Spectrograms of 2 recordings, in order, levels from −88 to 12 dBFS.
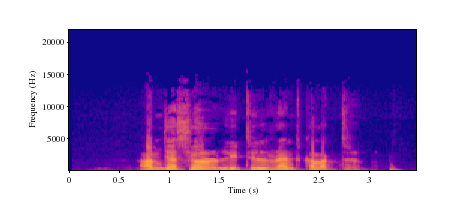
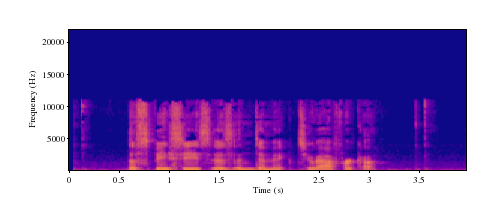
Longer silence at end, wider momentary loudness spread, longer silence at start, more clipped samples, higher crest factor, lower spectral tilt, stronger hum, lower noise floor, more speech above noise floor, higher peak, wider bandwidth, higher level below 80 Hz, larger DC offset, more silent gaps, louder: second, 0.2 s vs 0.4 s; about the same, 7 LU vs 8 LU; first, 0.7 s vs 0.1 s; neither; about the same, 16 dB vs 18 dB; about the same, -4.5 dB/octave vs -4.5 dB/octave; neither; first, -56 dBFS vs -50 dBFS; first, 42 dB vs 27 dB; first, 0 dBFS vs -6 dBFS; first, 13 kHz vs 11.5 kHz; about the same, -50 dBFS vs -46 dBFS; neither; neither; first, -14 LUFS vs -23 LUFS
